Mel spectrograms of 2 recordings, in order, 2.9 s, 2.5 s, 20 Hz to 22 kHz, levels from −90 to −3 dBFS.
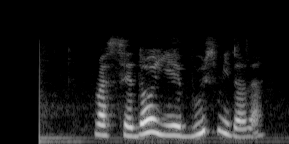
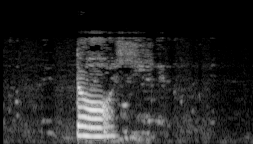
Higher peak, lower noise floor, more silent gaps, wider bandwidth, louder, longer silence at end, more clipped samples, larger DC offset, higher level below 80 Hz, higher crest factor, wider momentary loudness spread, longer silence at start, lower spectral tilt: second, -12 dBFS vs -2 dBFS; second, -53 dBFS vs -61 dBFS; neither; second, 7.4 kHz vs 9.2 kHz; second, -27 LUFS vs -16 LUFS; second, 0.3 s vs 1.15 s; neither; neither; about the same, -70 dBFS vs -66 dBFS; about the same, 16 dB vs 20 dB; second, 11 LU vs 22 LU; second, 0.4 s vs 0.75 s; about the same, -5 dB/octave vs -4.5 dB/octave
